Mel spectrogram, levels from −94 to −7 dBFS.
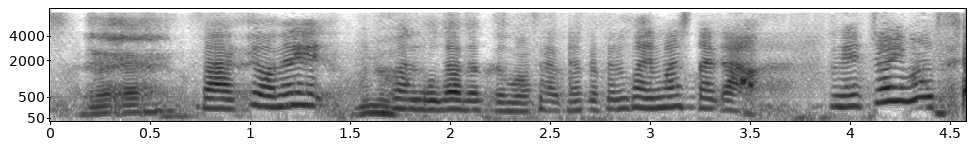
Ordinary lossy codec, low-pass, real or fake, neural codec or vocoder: none; 7.2 kHz; fake; codec, 16 kHz, 1 kbps, FreqCodec, smaller model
